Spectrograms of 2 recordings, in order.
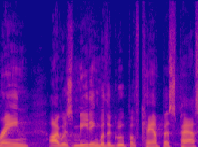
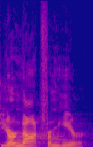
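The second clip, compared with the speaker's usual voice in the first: put-on heavy German accent, laid on thick. Retelling what an elderly gentleman on a train said to them, in a thick german accent. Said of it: "he had a very thick German accent".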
